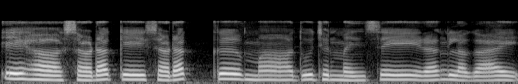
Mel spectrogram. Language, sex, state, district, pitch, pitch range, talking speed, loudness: Chhattisgarhi, female, Chhattisgarh, Raigarh, 215 Hz, 205-225 Hz, 125 wpm, -13 LUFS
